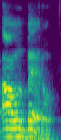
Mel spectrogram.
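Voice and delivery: slow "Albero", punching the AL; first-syllable stress. Shown as a demonstration. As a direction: demonstrate "Albero" as AAL-be-ro, drawn out. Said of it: "Mais forte é a primeira sílaba". ("Albero" devagar, com a primeira sílaba forte)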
